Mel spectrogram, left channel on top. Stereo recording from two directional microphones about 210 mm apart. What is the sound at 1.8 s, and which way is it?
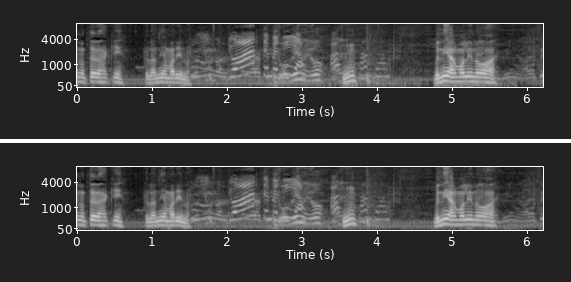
Children playing, 45° left (ahead or behind).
